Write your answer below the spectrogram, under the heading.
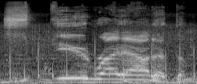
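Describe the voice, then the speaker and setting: Man playing a gravelly, cocky ex-wrestler investigator. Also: extremely high pitch, huge pitch swings, takes it slowly, heavily acted, rough recording. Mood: gritty, boastful. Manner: gruff, cocky, plain-spoken bravado. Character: brash, hot-tempered ex-wrestler turned investigative radio show host. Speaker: show host and investigator. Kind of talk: audio drama narration and dialogue. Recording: music bed under the voice.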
